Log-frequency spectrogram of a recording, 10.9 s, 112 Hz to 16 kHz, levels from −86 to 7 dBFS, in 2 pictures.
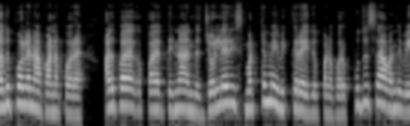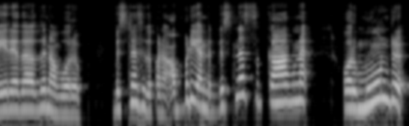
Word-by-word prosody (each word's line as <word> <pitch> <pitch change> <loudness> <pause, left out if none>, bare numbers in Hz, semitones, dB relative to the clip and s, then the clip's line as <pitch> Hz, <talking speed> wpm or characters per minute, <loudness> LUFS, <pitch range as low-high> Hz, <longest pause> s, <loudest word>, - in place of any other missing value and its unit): அதுபோல 265 +1 +4
நான் 220 -1 +2
பண்ண 200 -1 +3
போறேன். 185 -2 -1 0.3
அது 240 - +3
பார்க்- 245 -3 +4
பார்த்தீன்னா, 220 0 0
அந்த 200 -2 -6
ஜூவல்லரீஸ் 260 +3 +1
மட்டுமே 290 +5 -1
விற்கிற 225 0 -2
இது 195 0 -7
பண்ண 190 -1 -2
போறேன். 185 0 -6
புதுசா 275 +1 0
வந்து 225 0 -5
வேறு 220 +2 +1
ஏதாவது, 220 +1 0
நான் 190 -3 -3
ஒரு 180 0 -3 0.5
பிஸினஸ் 255 +4 -3
இது 200 - -4
பண்ண 190 -2 -3
அப்படி 310 +10 -2
அந்த 215 -4 -6
பிஸினஸ்க்கானா 295 -1 +3 0.6
ஒரு 230 -1 +3
3 310 +1 +2
235 Hz, 155 wpm, -24 LUFS, 215-280 Hz, 0.6 s, அதுபோல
